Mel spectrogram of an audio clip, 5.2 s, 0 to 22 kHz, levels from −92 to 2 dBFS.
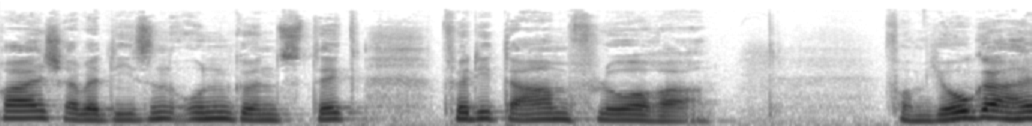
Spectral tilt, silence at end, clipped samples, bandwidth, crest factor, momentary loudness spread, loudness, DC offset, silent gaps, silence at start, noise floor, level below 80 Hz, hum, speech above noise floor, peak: -7.5 dB/octave; 0 s; under 0.1%; 13.5 kHz; 18 dB; 10 LU; -21 LUFS; under 0.1%; none; 0 s; -55 dBFS; -58 dBFS; none; 36 dB; -2 dBFS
